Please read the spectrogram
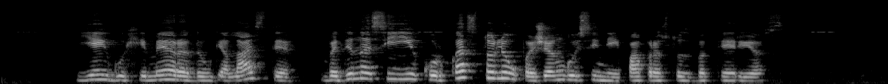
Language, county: Lithuanian, Panevėžys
